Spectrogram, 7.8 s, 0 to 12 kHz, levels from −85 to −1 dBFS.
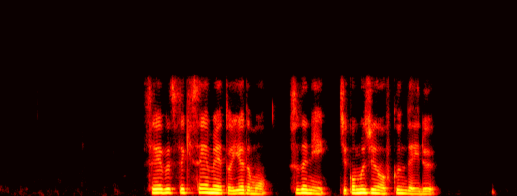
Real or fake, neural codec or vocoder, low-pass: fake; codec, 16 kHz, 6 kbps, DAC; 7.2 kHz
